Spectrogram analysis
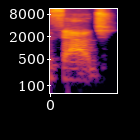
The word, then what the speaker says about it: Sag: and stuff are in Sag. I'm very much a Sagittarius. It rhymes with badge.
